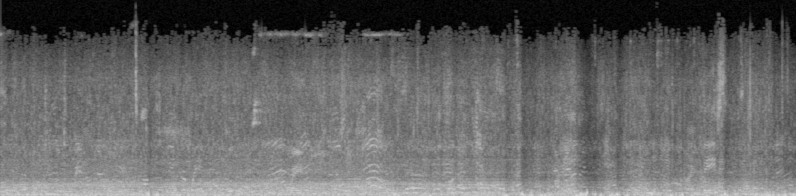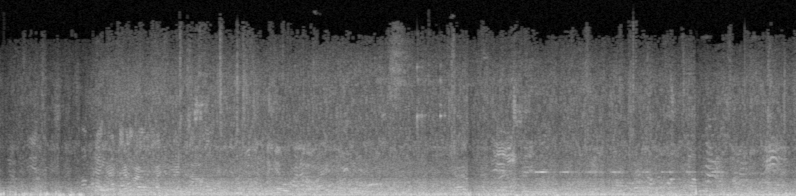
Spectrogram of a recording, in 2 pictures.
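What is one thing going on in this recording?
A busy crowd chatters outdoors on a city street.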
